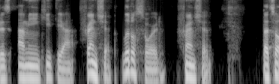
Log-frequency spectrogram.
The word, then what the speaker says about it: Amicitia: Amicitia is friendship, or amicitia in ecclesiastical pronunciation.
